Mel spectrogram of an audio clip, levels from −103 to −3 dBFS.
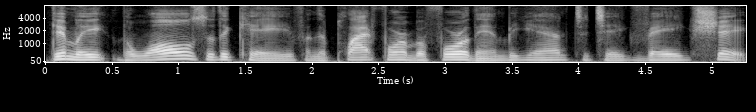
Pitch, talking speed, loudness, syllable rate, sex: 120 Hz, 180 wpm, -20 LUFS, 4.5 syllables/s, male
